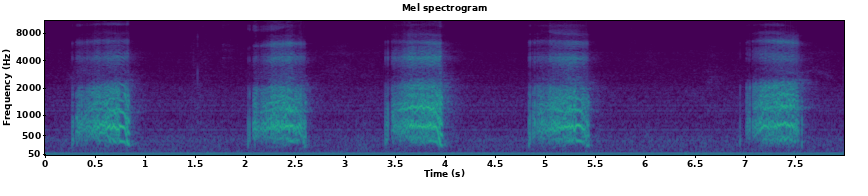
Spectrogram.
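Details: Hand-raised eclectus parrot chick demanding to be held after feeding. A run of five coarse, drawn-out squeals, each under a second, spaced about every 1.2 seconds against a low background hum.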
